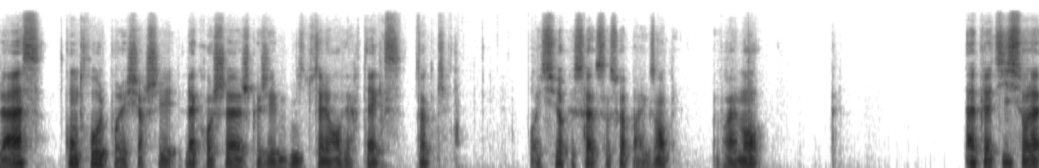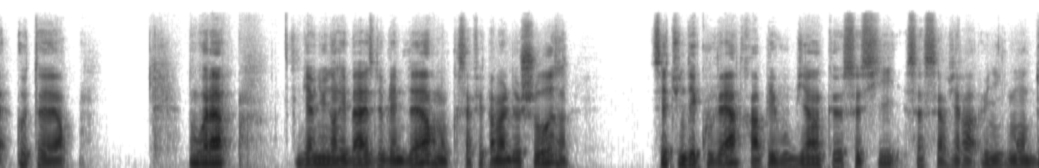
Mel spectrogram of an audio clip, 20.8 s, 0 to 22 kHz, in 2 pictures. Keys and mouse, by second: 0.1-4.5 drag, 5.3 middle click, 7.5-12.6 middle drag.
